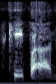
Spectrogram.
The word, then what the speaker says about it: kippa: And by the way, it's kippa. That's Hebrew.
